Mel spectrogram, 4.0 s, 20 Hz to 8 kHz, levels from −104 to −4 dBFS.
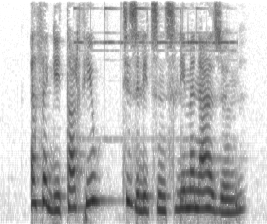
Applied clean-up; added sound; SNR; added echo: none; Bell; 18 dB; none.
